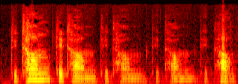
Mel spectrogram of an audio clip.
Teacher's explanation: All it means is that there are 5 stressed beats in each line, and in each line, each beat is made up of 1 weak and 1 strong syllable. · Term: iambic pentameter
